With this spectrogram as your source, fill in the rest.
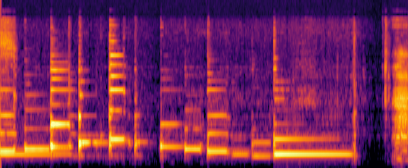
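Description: A plucked ukulele plays a quick run of single notes up and down a pentatonic minor scale, ending on a held low note, with a short noisy burst after.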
